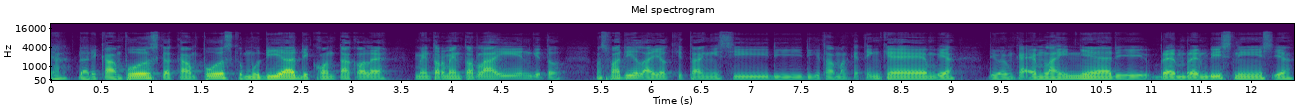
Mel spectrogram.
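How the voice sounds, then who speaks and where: A man talks at a fairly slow pace in a medium pitch, his tone dark and mellow. His intonation stays monotone and flat against a quiet background. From Padang, West Sumatra, Indonesia. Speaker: digital marketing trainer. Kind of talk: webinar presentation. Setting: Zoom video call. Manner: casual, interactive.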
